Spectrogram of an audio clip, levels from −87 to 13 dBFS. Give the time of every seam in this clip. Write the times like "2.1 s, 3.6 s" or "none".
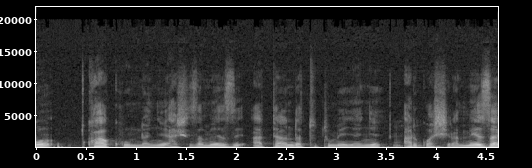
none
